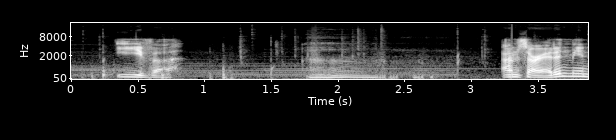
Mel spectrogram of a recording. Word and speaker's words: Eva: are eve because hey in japanese you pronounce the e so eva i'm sorry i didn't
